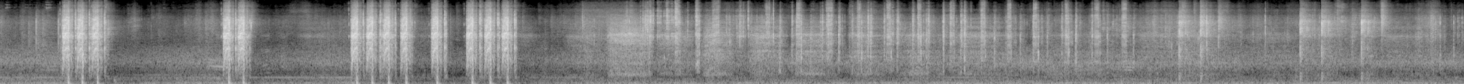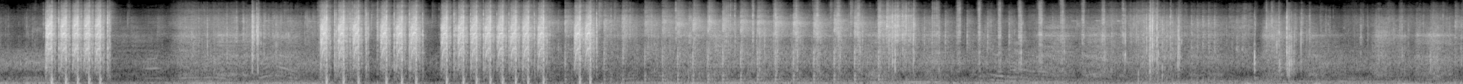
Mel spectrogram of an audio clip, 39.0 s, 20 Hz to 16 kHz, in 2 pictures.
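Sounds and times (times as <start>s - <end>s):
airsoft rifle full-auto bursts: 0.8s - 1.4s, 3.0s - 3.4s, 4.7s - 7.0s, 20.1s - 21.0s, 23.8s - 27.6s.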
